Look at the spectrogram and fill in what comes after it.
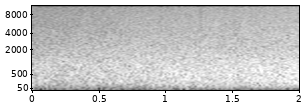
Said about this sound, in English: The relaxing sound of the water tumbling over the rocks gives you a sense of calm.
